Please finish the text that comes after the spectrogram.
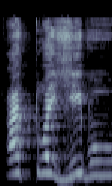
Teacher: حمزہ طوا زبر ات، طوا یا زبر طوی، الطوی، یا زیر ی، با پیش بو، الطیب۔ لام خاموش رہے گا، الف کو طوا سے ملائیں گے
